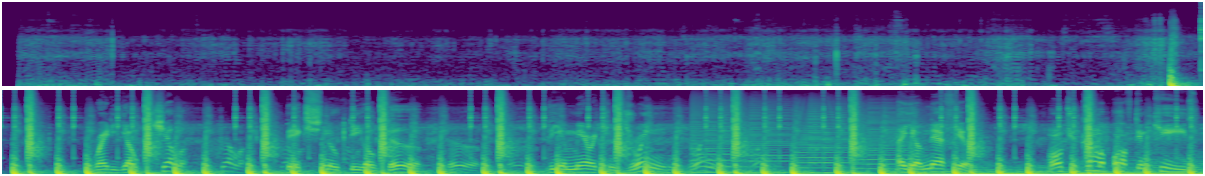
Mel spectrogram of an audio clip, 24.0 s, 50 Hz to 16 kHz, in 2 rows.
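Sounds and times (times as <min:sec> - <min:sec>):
loud hip-hop music: 0:11.7 - 0:24.0.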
